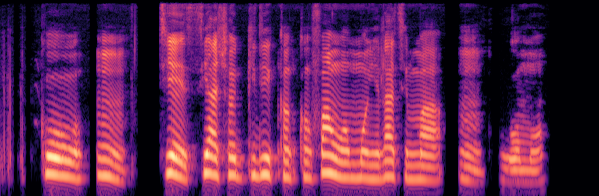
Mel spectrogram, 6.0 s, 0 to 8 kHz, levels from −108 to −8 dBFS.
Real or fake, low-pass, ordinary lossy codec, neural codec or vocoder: real; none; none; none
